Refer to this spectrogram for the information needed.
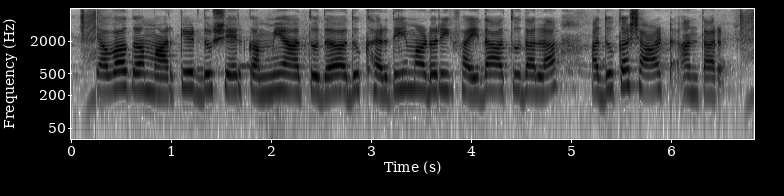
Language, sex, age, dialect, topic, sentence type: Kannada, female, 18-24, Northeastern, banking, statement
